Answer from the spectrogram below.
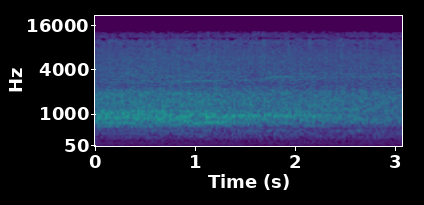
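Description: Sustained applause from an audience for a speaker at an election campaign event, a dense, steady wash of many hands clapping at once, holding fairly loud throughout and easing off only slightly toward the end, with no voices standing out.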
